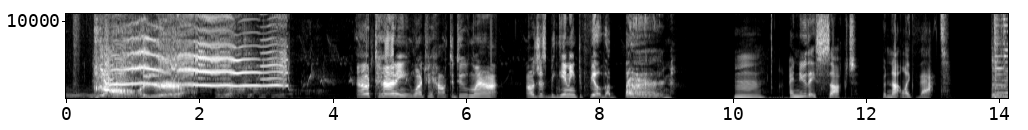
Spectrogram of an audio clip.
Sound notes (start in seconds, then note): 0.4 aerobics instructor screams; 13.9 upbeat western music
